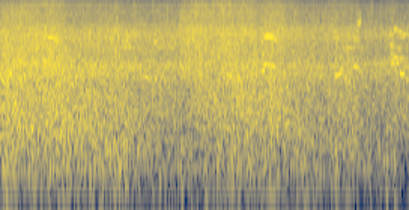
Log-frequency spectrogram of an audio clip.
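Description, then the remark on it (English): Steady coastal ambience of surf and waves washing continuously, with seagull sounds and a rushing wind-like hiss filling the background at a constant, fairly loud level throughout. “I guess we're at the coast. And that's why there's the seagull sounds.”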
